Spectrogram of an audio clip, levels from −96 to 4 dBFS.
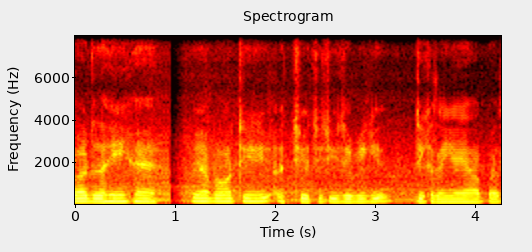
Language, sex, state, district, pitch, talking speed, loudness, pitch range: Hindi, male, Uttarakhand, Tehri Garhwal, 145 Hz, 195 wpm, -16 LUFS, 140-150 Hz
